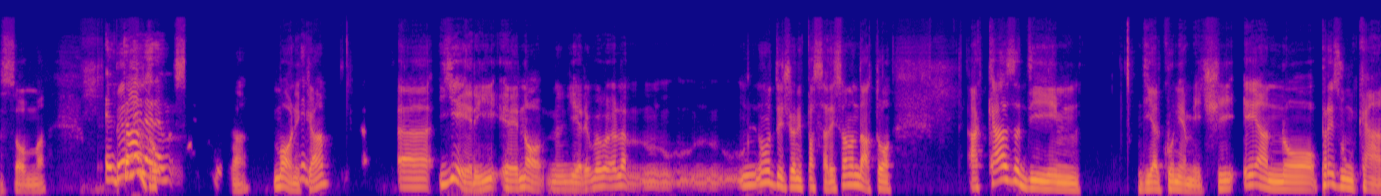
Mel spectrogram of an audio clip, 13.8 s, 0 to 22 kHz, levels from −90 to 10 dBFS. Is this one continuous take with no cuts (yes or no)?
yes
